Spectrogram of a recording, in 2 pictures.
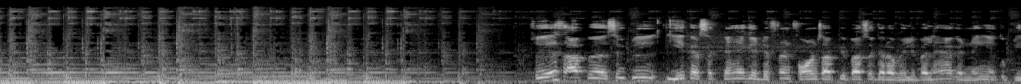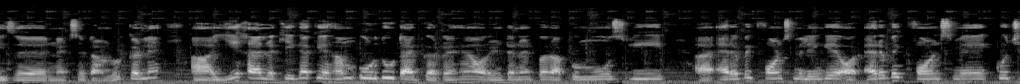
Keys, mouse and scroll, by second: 0.0-2.8 typing, 4.0 ctrl+a, 4.0 click, 5.1 ctrl+z, 6.6 click.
